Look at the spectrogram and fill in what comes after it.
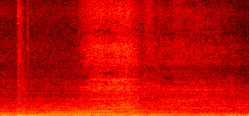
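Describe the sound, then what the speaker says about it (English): Mazda car engine droning steadily and loudly nearby, a continuous low rumble with shifting engine tones through the whole stretch, heard from inside or beside another car during tuning. "why that Mazda gotta make all that noise?"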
